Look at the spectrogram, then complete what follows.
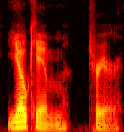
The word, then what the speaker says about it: Joachim Trier: the world review i searched up how to pronounce it and my finding was yokim trier yokim yeah i've heard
